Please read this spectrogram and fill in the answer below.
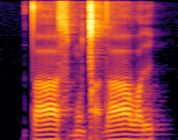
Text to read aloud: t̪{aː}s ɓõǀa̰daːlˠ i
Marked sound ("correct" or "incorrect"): correct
